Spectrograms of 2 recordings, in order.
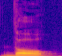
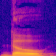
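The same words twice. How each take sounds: First: The d is softer, with the tongue touching the teeth. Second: The d is made with the tongue on the gums. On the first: "in Spanish" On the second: "in English"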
